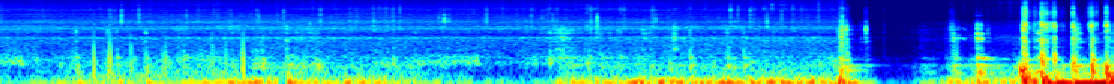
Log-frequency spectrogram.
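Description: Underwater sound through a camera housing mounted on a speargun: a steady hiss with scattered faint clicks. About eleven seconds in it cuts to near silence for about a second, then loud irregular rushing and knocking of water against the housing as the gun swings quickly.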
